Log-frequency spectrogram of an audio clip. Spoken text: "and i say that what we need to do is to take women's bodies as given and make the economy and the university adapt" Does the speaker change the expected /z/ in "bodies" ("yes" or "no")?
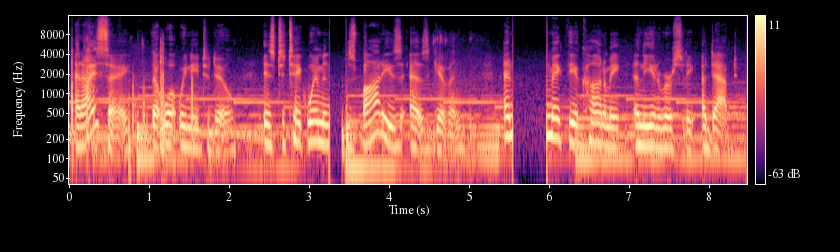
no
